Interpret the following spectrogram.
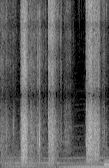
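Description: Dry fallen leaves crunching in about four short, separate bursts.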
